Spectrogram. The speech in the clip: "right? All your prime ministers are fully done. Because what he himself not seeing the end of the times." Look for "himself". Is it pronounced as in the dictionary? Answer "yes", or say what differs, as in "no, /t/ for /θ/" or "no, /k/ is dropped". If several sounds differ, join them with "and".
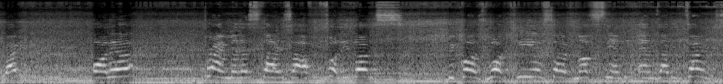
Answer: no, /m/ is dropped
